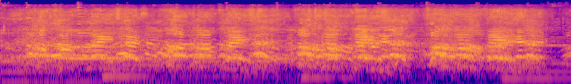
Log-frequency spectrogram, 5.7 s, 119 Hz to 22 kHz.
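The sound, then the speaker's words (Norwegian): About 5,000 angry Manchester United fans chant loudly outside the stadium on 2 May, before a home league match against Liverpool, shouting that they want to be rid of the Glazer family. Their voices surge in rhythmic bursts roughly every second, with a low steady drone underneath. “Det var amper stemning, og de ropte at de ville bli kvitt Glazer-familien.”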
